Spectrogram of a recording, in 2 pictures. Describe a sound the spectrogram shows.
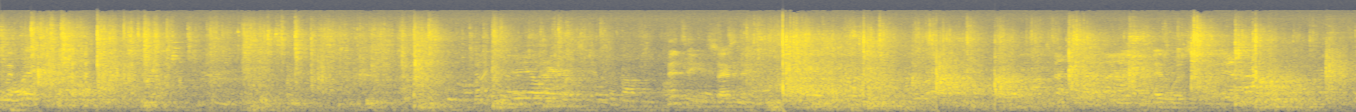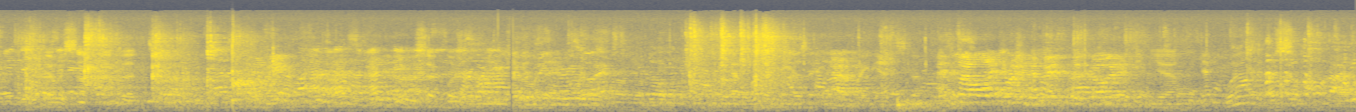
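Adult men and women talk nearby in an echoing hall.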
